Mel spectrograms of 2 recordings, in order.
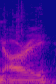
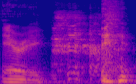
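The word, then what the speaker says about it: Arri: came out and said i pronounced the name wrong earlier i apologize it's curry it's airy it is because i listened to this podcast of the guy from mary and he said stop saying ahri i was like cool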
